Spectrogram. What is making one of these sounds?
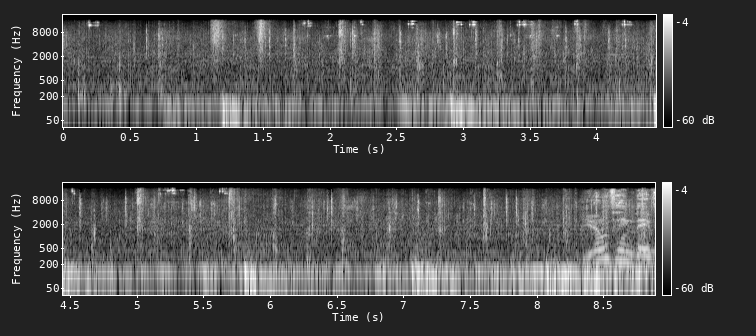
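Armoured footsteps thud and clink on stone and grass.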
